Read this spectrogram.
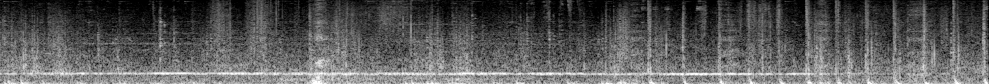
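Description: Heavy footsteps thud on stone and wooden planks.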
